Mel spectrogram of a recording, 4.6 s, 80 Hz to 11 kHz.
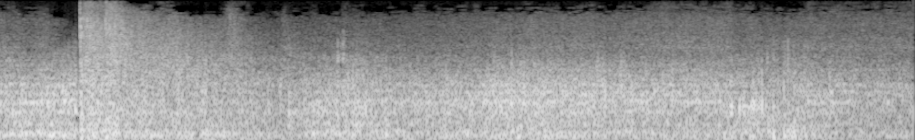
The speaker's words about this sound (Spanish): Jonás, que según la Biblia tuvo la dicha de sobrevivir luego de pasar 3 días y 3 noches en la panza de una ballena, miles de años después fue sacudido a dinamitazos por el Estado Islámico.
